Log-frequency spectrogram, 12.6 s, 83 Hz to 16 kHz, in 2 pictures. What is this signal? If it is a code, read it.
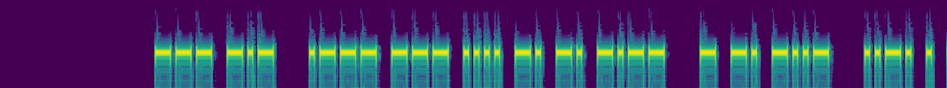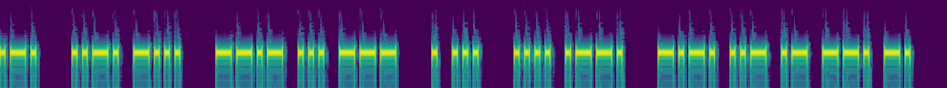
Morse code, heard as a keyed tone, about 36 wpm, 700 Hz. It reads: OK JOHNNY TNX FER FB QSO ES HP CUAGN
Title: Practice QSO - Exchange 4 - Ending - 35wpm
